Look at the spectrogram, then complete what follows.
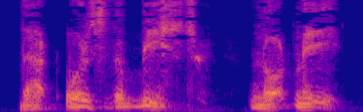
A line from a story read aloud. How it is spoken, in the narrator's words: he said in a hoarse whisper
